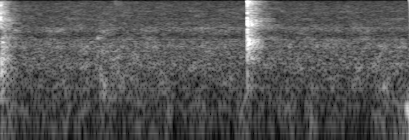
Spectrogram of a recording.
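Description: Quiet room with two short, sharp clicks: one at the start and one just over a second in.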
